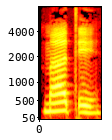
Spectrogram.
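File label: "matii" nominative, Archi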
